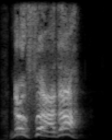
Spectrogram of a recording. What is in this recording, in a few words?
Caster Elite Alert Line, dialogue; NPC; Heist Military Spotted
